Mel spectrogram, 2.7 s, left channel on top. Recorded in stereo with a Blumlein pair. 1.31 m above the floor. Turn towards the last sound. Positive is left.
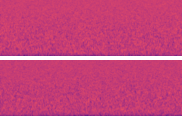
No sound to turn to.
